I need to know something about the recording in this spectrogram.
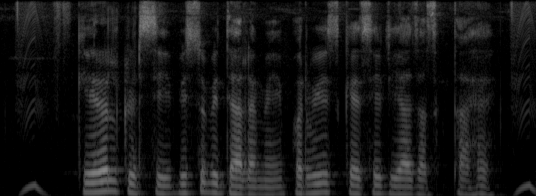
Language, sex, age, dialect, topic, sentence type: Hindi, male, 25-30, Garhwali, agriculture, statement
